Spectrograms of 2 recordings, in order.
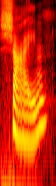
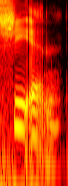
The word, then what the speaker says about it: Shein: it to Sheen so I thought it was pronounced shine and I thought it was Sheen but it's she in lots of people pronounce it incorrectly even the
